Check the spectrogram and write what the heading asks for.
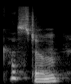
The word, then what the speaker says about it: custom: only syllable it's stressed but in custom custom you can hear i don't say that o as an ah or an o it actually sounds like an uh so you'll see in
